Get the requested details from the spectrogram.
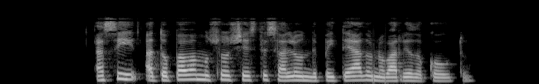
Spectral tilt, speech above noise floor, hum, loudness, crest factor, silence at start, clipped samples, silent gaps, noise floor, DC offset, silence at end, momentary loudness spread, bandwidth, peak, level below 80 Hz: -4.5 dB/octave; over 70 dB; none; -20 LUFS; 20 dB; 0.95 s; under 0.1%; none; under -90 dBFS; under 0.1%; 0.65 s; 8 LU; 9.6 kHz; -2 dBFS; -68 dBFS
